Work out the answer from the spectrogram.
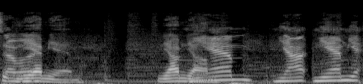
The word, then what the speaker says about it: Nyamyam: Nyam Nyam. Nyam Nyam. Nyam. It's Nyam, NYAMYAM.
